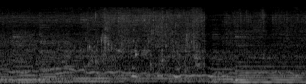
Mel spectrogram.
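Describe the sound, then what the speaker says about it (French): Tap water runs steadily while rinsing a denture, a continuous close splashing rush with small shifts in the flow. "on va rincer à l'eau claire, de l'eau froide légèrement tiède. Alors sous un robinet ou un pommeau de douche"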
